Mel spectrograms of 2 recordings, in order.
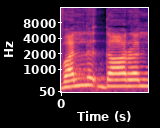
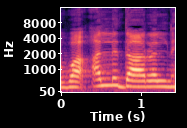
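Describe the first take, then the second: First: An l sound is heard before the d. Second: A separate 'al' is heard before the d. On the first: "वल दारल नहीं पढ़ा गया" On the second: "व अल दारल नहीं पढ़ा गया"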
